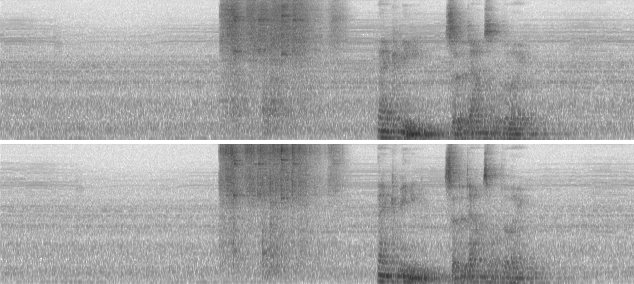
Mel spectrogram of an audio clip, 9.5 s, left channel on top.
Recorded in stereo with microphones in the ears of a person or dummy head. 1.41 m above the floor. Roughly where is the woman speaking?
Right.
